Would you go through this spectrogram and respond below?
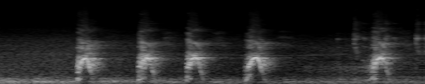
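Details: Bico and Faith, two pet dogs, barking at an unfamiliar toy dog; five clipped barks in quick succession, slightly rising then falling, over a low background rumble.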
